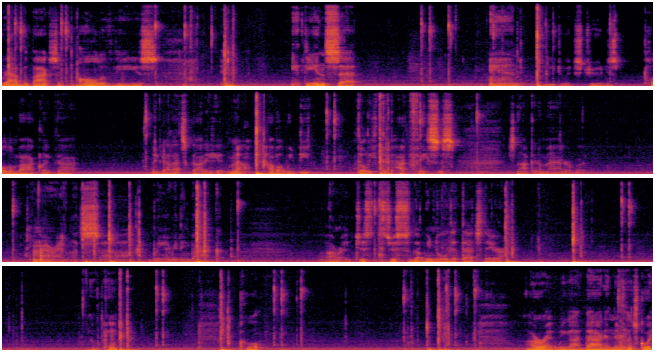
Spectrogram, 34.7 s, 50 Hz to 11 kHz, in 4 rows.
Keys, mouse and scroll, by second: 2.9 i, 7.1 e, 8.0-9.8 drag, 12.1 x, 13.7 Tab, 18.4 a, 19.0 alt+h, 19.9 a, 24.1 KP_3, 24.9 z, 27.6 Tab, 28.9 z, 31.9 ctrl+s.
